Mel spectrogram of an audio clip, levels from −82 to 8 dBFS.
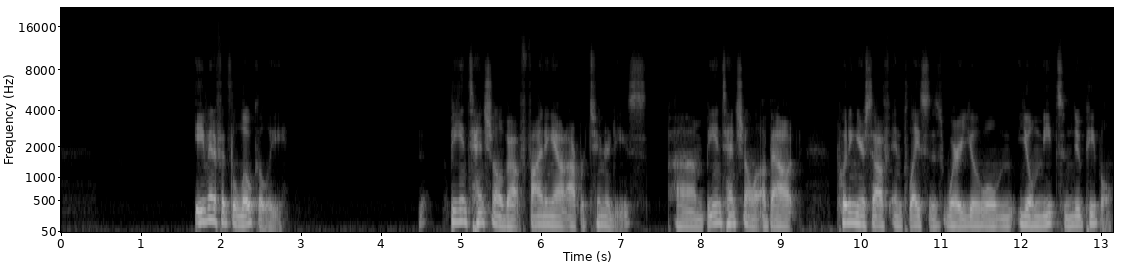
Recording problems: muffled; slightly; fading above 4 kHz

